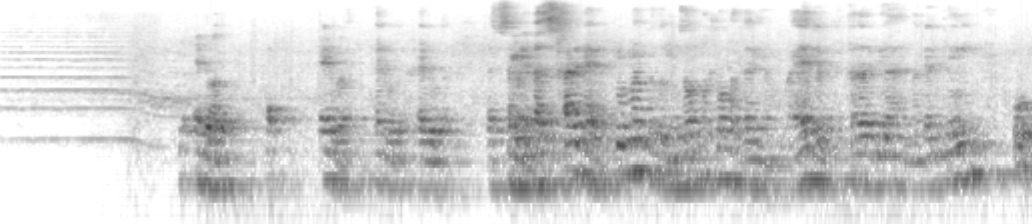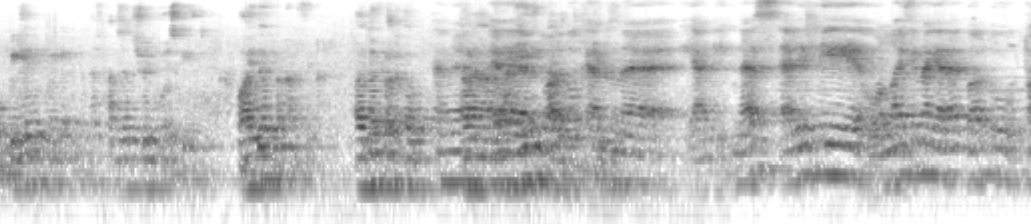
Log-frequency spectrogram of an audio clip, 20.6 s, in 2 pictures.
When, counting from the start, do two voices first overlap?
14.9 s

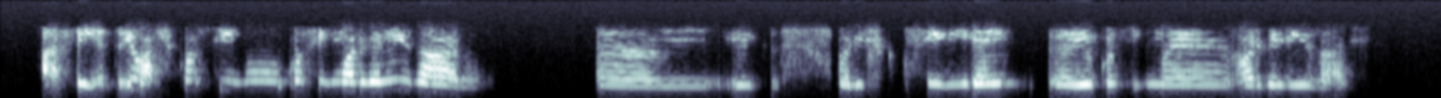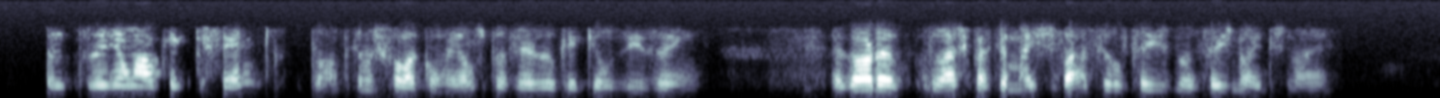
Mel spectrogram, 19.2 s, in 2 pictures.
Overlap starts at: none

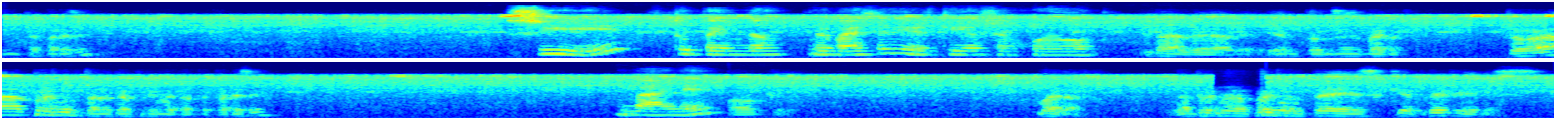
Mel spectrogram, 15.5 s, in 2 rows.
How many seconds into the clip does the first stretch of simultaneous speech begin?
none

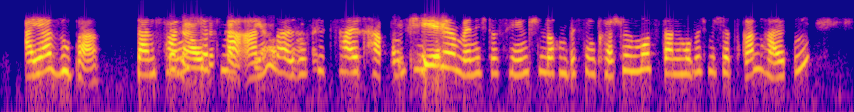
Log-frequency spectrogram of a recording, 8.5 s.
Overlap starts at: 1.7 s

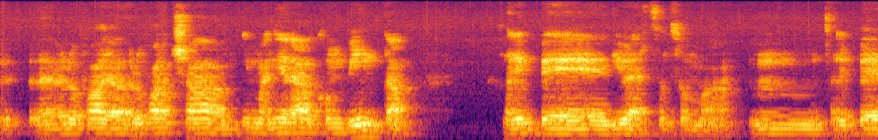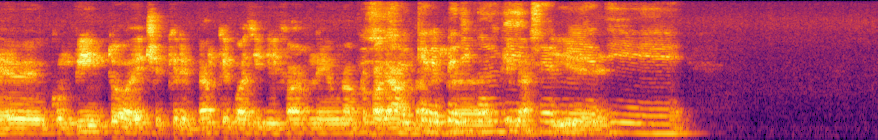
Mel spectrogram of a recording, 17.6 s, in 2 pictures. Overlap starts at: 12.3 s

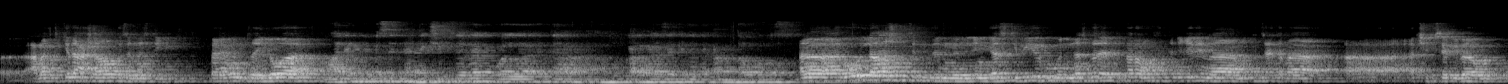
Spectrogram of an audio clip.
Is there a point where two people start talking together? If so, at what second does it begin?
none

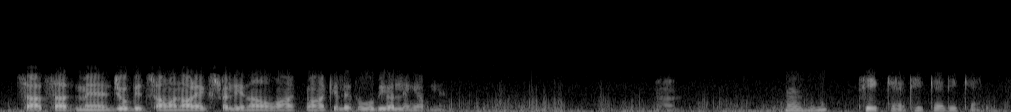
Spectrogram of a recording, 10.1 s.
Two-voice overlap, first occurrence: none

